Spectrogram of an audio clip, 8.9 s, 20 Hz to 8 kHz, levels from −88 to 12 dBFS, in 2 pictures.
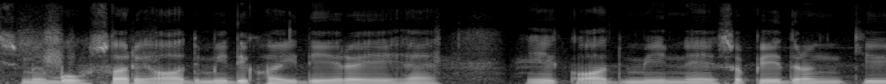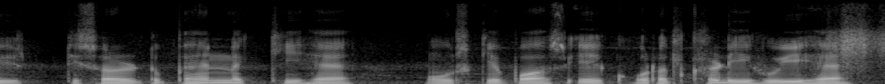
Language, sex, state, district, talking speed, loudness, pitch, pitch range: Hindi, male, Uttar Pradesh, Saharanpur, 185 wpm, -22 LUFS, 105 Hz, 100-110 Hz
